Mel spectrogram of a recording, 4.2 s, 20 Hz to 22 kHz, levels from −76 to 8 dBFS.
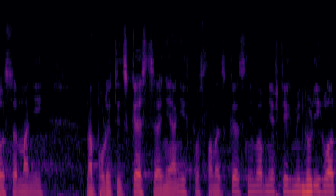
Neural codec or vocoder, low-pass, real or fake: none; 14.4 kHz; real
